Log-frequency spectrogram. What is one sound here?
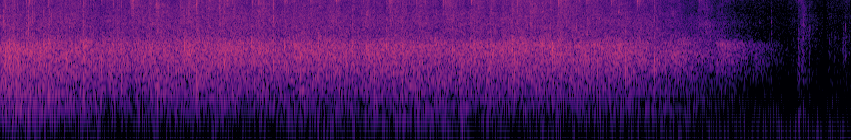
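A large audience applauds in an echoing hall, then the applause dies away.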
